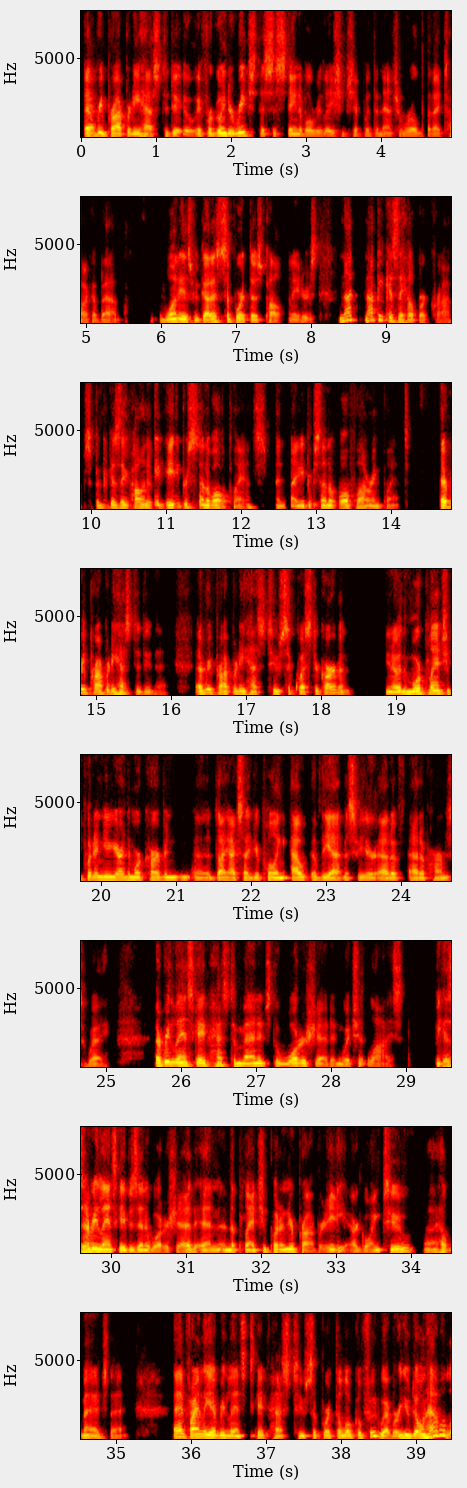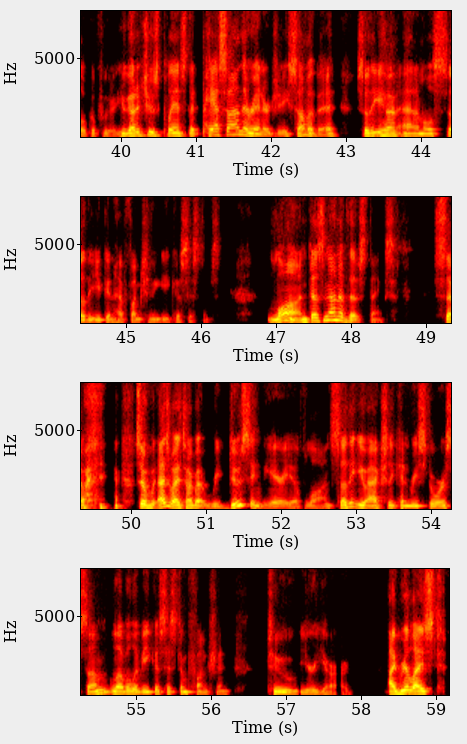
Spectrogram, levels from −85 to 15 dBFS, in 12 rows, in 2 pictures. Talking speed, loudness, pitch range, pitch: 205 wpm, -20 LUFS, 130-160 Hz, 145 Hz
